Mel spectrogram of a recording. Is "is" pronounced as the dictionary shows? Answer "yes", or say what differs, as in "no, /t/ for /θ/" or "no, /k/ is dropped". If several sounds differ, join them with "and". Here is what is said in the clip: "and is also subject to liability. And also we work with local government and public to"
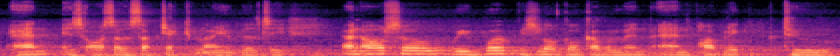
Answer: no, /s/ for /z/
